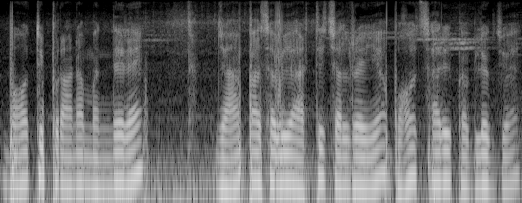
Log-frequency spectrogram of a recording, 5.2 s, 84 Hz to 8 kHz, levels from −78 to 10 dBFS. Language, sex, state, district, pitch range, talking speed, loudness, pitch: Hindi, male, Bihar, East Champaran, 115-130 Hz, 220 wpm, -14 LUFS, 125 Hz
